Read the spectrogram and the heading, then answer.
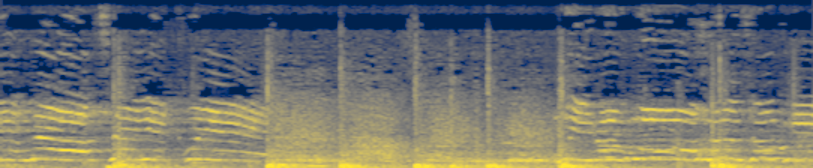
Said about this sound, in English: They say the crowd stood peacefully and chanted in between speeches from people like former Australian of the Year Grace Tame, Jewish academic Anthony Lowenstein, and Amnesty International Australia spokesman Mohammed Dua.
